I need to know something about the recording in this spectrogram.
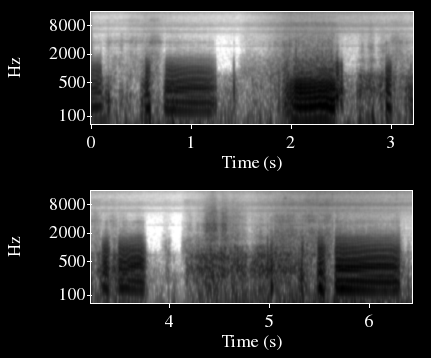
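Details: Sleeping pug Chip snores in deep, droning, horn-like tones, each drawn-out breath lasting about half a second, broken by short snuffling gaps and softer rasping between them.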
